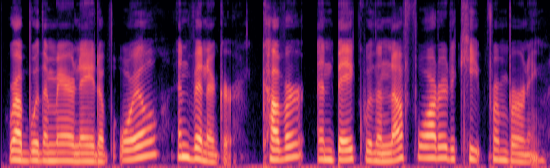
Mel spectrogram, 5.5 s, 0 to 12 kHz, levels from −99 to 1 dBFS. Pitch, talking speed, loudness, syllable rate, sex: 190 Hz, 195 wpm, -19 LUFS, 5.6 syllables/s, female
